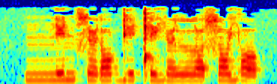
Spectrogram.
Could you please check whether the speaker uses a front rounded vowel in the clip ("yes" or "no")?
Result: yes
